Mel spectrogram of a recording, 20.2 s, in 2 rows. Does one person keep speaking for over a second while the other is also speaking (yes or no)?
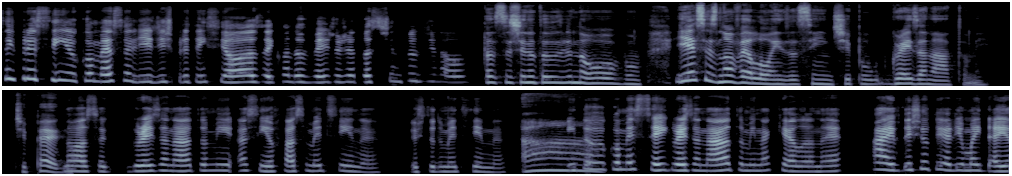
no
